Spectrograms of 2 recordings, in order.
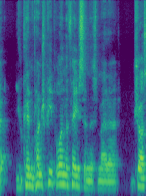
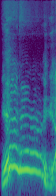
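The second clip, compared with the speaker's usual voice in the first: squeaky high no. Acted.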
